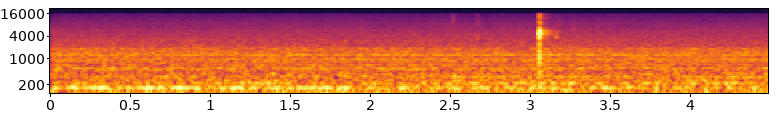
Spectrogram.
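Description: Near silence: faint room tone, with one short, sharp click about three seconds in.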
